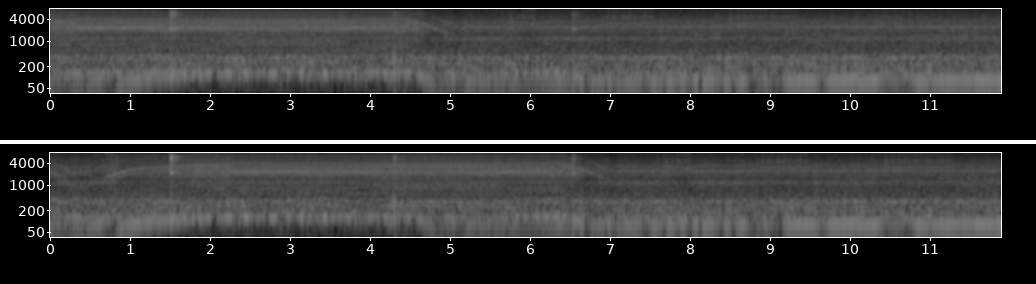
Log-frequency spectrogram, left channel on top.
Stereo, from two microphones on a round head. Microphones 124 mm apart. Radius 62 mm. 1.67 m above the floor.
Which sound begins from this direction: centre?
A finger snap, at 1.5 s.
